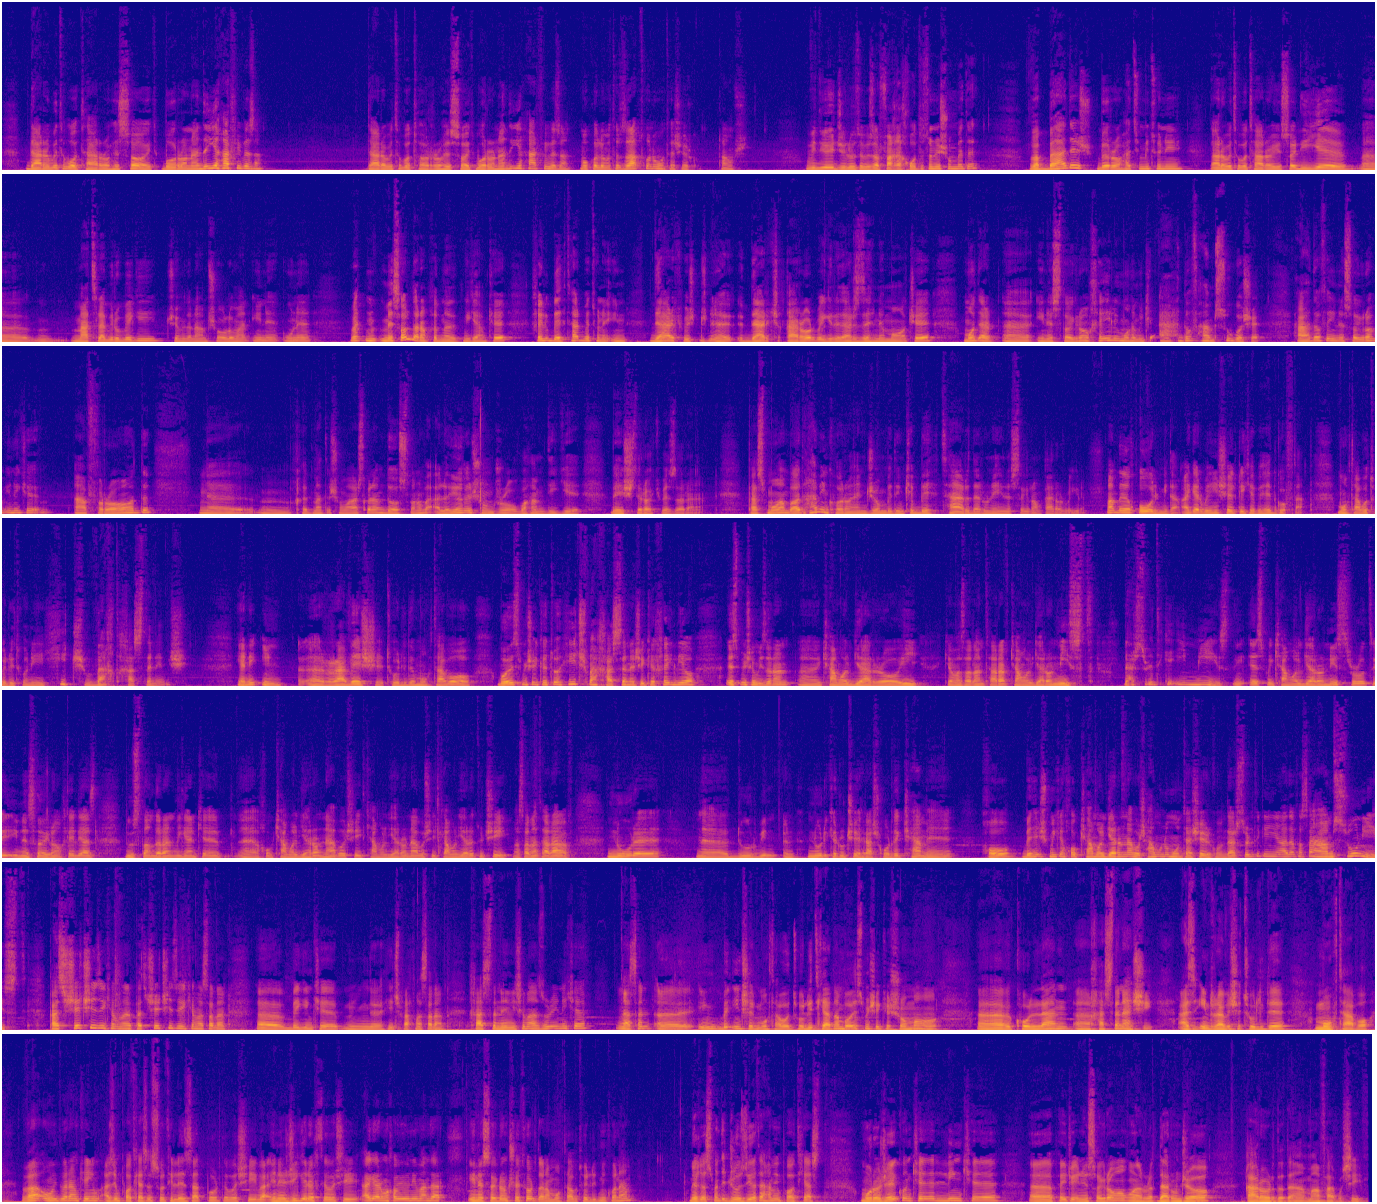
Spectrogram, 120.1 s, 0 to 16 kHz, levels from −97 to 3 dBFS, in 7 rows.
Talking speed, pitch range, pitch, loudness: 150 wpm, 125-160 Hz, 140 Hz, -29 LUFS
